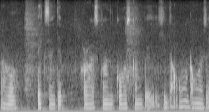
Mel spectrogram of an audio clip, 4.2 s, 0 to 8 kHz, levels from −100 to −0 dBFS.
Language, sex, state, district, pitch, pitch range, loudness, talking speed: Nagamese, male, Nagaland, Dimapur, 115 Hz, 110-120 Hz, -23 LUFS, 155 wpm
